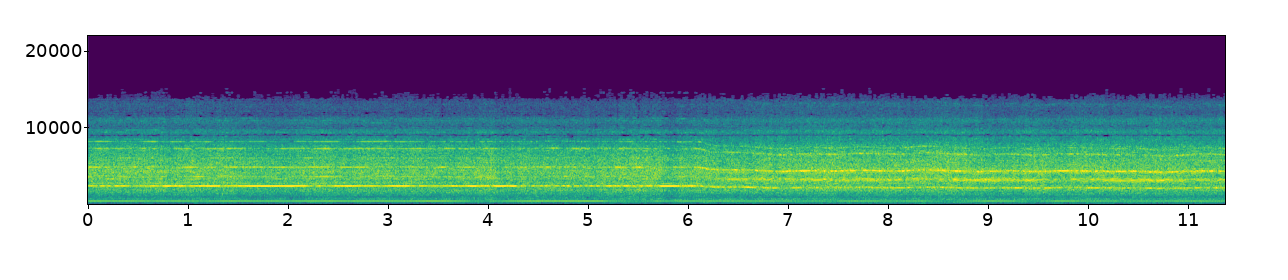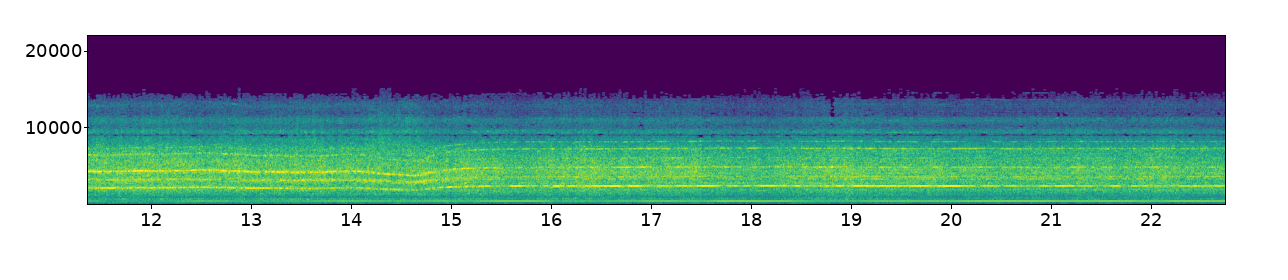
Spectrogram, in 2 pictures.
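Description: Long-reach 'giraffe' drywall sander and its dust-extraction vacuum running continuously while sanding plaster walls, a loud steady motor whine. The higher-pitched motor tone sags slightly for several seconds in the middle, then comes back up.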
